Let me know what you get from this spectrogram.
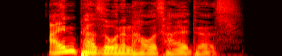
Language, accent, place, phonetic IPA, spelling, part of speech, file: German, Germany, Berlin, [ˈaɪ̯npɛʁzoːnənˌhaʊ̯shaltəs], Einpersonenhaushaltes, noun, De-Einpersonenhaushaltes.ogg
- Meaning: genitive of Einpersonenhaushalt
